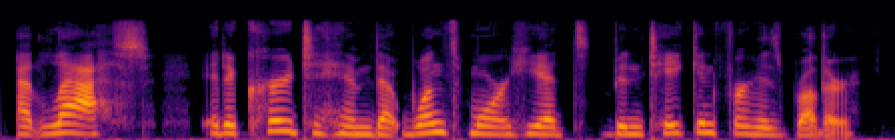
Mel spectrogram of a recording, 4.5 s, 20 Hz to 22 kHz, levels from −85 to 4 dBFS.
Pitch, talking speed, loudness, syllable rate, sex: 220 Hz, 215 wpm, -21 LUFS, 5.3 syllables/s, female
